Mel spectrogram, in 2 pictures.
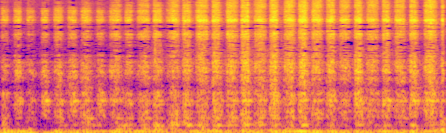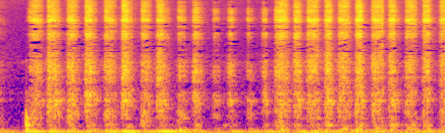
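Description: A brown colored pencil rubs a thin white paper sheet lying flat on a desk in rapid back-and-forth coloring strokes, while the other hand holds the sheet. The clip is a steady, quiet, papery scratching rasp over a low rumble, with a brief pause around the middle before the strokes resume.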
